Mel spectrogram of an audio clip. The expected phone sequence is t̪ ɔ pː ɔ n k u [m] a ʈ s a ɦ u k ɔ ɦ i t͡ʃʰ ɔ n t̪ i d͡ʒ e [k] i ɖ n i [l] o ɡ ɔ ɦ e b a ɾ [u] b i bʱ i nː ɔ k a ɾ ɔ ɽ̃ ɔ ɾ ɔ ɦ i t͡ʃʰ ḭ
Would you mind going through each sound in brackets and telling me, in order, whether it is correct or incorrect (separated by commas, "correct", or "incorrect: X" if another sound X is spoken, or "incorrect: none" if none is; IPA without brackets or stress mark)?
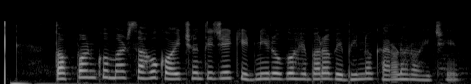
correct, correct, incorrect: ɾ, incorrect: ɔ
